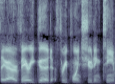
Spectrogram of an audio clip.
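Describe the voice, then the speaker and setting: With a bright, sharp tone, a man speaks at a moderate pace and keeps his intonation fairly even. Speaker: radio color commentator. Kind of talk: live radio sports commentary, game recap and analysis. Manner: conversational, analytical, measured; relaxed pace, fillers like 'uh'.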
